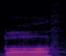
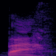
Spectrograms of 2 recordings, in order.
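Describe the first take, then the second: First: The A vowel is long. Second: The A vowel is short.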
